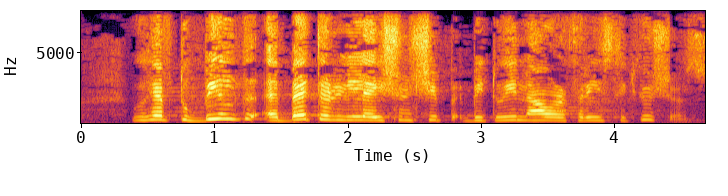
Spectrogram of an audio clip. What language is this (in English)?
English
